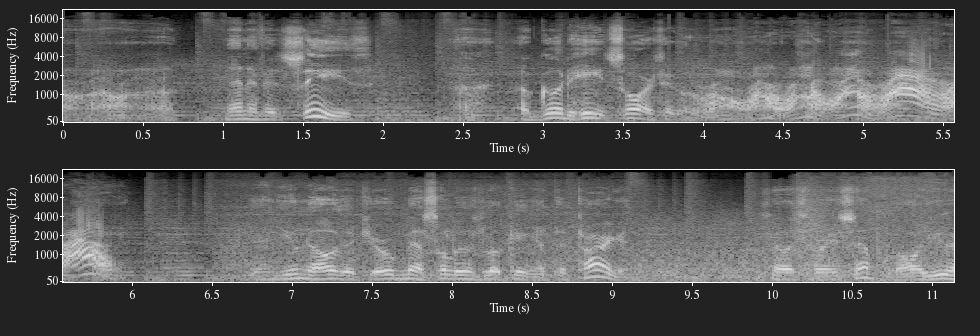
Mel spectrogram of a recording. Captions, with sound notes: Then, if it sees a good heat source-- [growling] Then, you know that your missile is looking at the target. So it's very simple.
